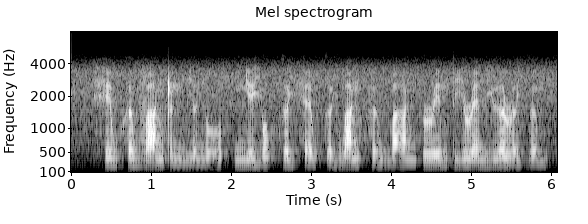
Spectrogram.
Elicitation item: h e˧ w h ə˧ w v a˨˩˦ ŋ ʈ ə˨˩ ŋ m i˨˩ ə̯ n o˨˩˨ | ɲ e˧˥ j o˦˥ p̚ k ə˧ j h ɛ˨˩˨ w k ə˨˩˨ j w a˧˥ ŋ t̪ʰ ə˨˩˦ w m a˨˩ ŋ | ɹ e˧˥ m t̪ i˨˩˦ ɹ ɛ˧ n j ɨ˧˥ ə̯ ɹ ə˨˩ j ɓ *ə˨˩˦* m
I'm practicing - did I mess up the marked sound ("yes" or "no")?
yes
